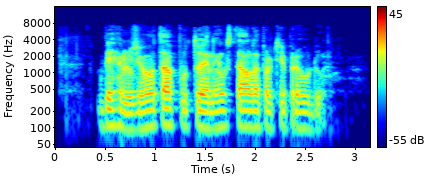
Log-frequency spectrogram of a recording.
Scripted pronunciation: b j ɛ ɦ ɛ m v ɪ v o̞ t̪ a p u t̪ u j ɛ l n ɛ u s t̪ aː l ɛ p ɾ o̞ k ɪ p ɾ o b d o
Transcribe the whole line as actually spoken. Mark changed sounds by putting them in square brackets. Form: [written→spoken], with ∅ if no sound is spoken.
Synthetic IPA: b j ɛ ɦ ɛ m [v→ʒ] ɪ v o̞ t̪ a p u t̪ u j ɛ [l→∅] n ɛ u s t̪ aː l ɛ p ɾ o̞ [k→c] ɪ p ɾ o [b→w] d [o→u]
